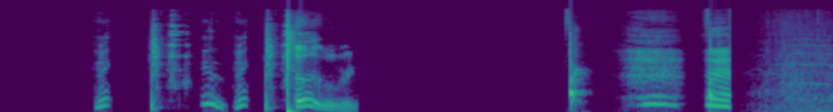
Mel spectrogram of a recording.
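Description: A cartoon dog hums and grunts contentedly in a squeaky voice.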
